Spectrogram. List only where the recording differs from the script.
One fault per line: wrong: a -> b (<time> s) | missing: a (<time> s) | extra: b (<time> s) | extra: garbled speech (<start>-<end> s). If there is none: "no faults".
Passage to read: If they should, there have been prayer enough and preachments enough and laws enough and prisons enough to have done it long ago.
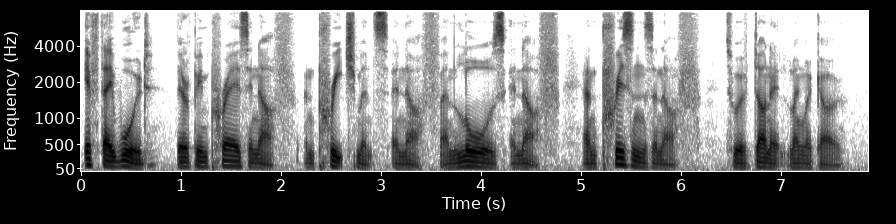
wrong: should -> would (0.3 s)
wrong: prayer -> prayers (1.3 s)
